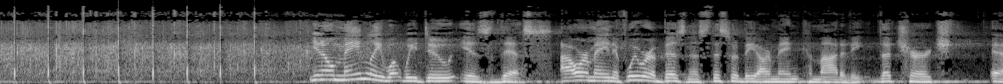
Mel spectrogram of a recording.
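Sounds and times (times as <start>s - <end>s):
audience applause: 0.0s - 3.8s
speech: 3.1s - 10.0s.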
